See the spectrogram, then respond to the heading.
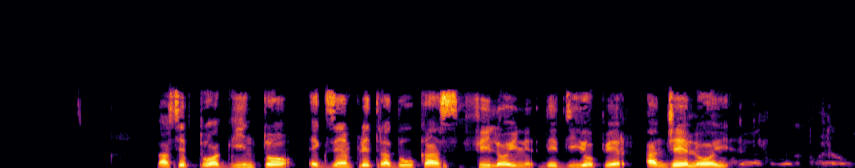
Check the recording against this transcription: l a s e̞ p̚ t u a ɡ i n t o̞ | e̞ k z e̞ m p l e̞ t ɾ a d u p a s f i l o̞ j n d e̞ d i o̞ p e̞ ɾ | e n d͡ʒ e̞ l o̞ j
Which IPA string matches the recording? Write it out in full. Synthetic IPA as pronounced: l a s e̞ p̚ t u a ɡ i n t o̞ | e̞ k z e̞ m p l e̞ t ɾ a d u k a s f i l o̞ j n d e̞ d i o̞ p e̞ ɾ | a n d͡ʒ e̞ l o̞ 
